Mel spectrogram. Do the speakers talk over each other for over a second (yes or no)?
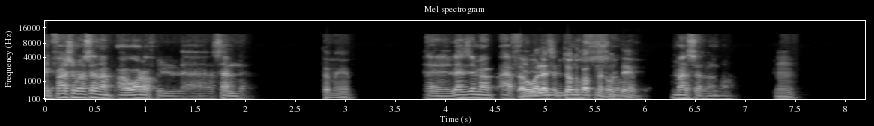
yes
